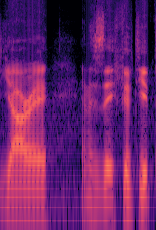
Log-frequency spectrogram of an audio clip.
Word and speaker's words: Jahre: I'm pronouncing Yara wrong that's what I saw Motor Trend j-a-h-r-e's how it's spelled German that's year which is yare and this is a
